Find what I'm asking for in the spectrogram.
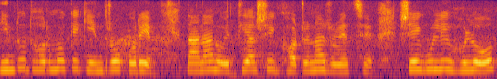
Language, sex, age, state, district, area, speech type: Bengali, female, 45-60, West Bengal, Purulia, urban, spontaneous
